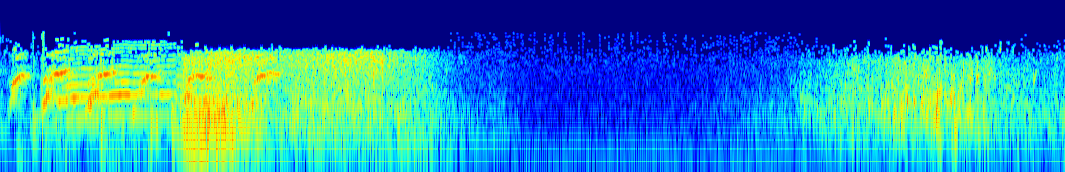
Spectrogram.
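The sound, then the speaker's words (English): Oars splash and water sloshes as people row a heavily loaded boat. There is a long, loud stretch of watery noise, a quieter lull, then another burst of splashing. “I can't allow you to miss the pleasure of rowing this boat any longer. Come on, change over.”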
